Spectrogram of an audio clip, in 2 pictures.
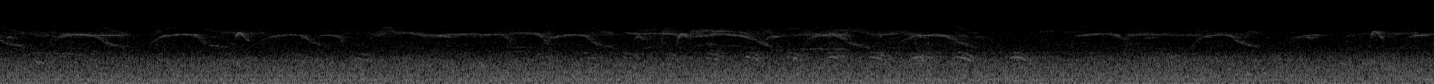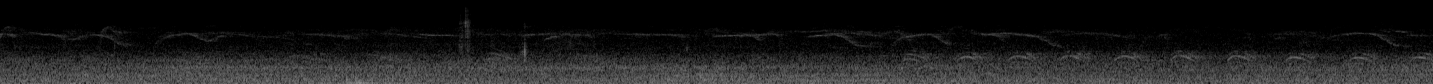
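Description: Birds calling over and over with short, high calls that drop in pitch, over a steady hiss of distant background noise.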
